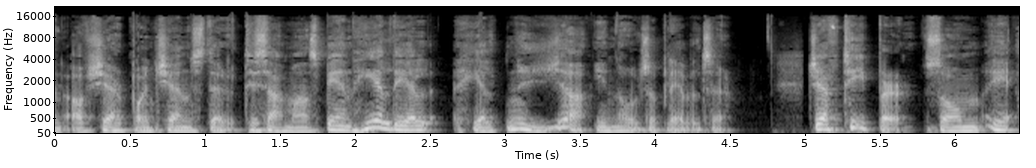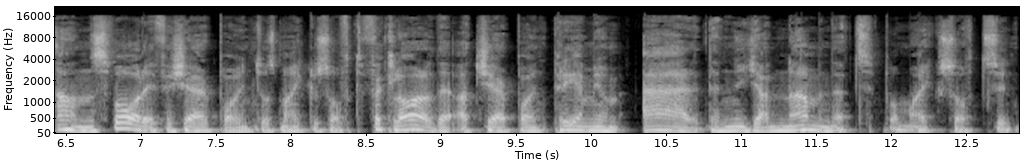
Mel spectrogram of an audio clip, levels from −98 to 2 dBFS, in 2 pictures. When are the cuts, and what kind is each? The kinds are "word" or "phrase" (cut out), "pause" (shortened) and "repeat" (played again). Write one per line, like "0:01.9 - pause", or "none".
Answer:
0:05.0 - pause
